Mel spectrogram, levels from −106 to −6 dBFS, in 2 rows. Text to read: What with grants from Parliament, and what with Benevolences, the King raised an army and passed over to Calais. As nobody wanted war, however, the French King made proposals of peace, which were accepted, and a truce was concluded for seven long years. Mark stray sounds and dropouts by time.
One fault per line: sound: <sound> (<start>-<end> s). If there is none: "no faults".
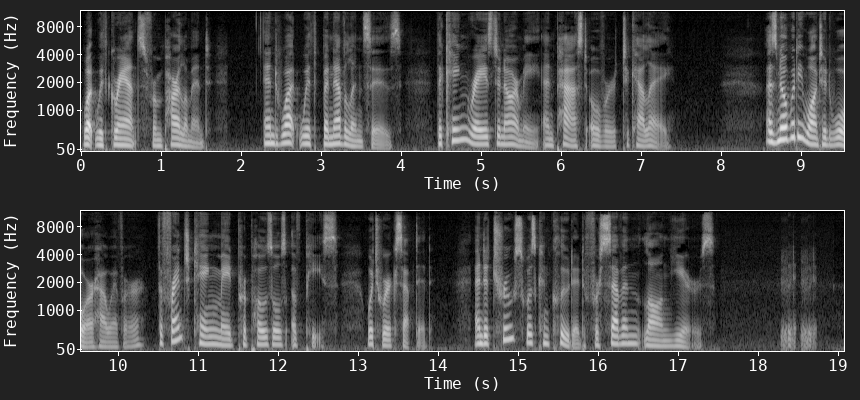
sound: laugh (18.3-18.7 s)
